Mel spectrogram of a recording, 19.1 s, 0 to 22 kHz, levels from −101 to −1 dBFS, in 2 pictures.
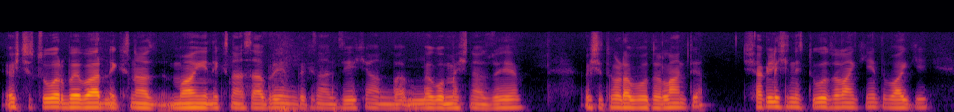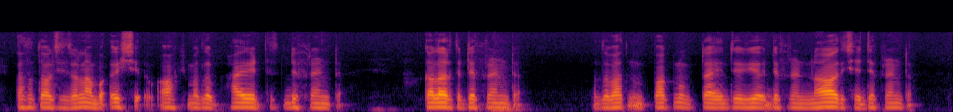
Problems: background sounds at intervals, low volume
